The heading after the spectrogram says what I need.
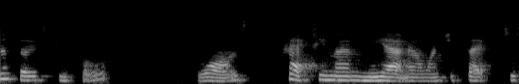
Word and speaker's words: Meer: And one of those people was Fatima Meer. Now I want you to say it for me three times. It's not Fatima. Not Fatima Mary, Mary. It's Fatima Meer.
